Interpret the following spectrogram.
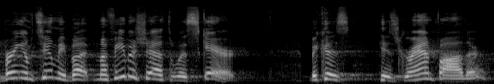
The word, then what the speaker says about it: Mephibosheth: man's name and it's mephibosheth everybody say mephibosheth on three and you pronounce it Mafi Beau Chef all right one two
